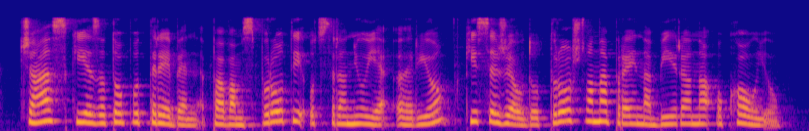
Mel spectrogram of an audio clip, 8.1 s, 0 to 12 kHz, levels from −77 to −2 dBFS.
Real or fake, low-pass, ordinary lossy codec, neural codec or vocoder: real; 7.2 kHz; MP3, 96 kbps; none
